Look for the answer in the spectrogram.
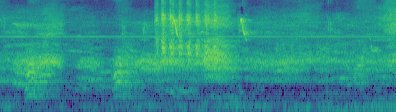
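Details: Crow with a few harsh caws, joined by high rattling chirps from other birds that overlap the calls midway through.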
